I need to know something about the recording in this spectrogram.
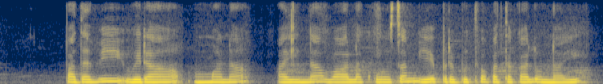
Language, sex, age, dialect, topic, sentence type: Telugu, male, 60-100, Central/Coastal, banking, question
